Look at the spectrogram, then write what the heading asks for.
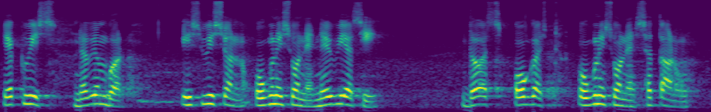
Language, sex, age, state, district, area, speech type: Gujarati, male, 18-30, Gujarat, Morbi, rural, spontaneous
